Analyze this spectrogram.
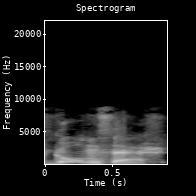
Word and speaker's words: Goldenstash: It's Goldenstash, like straight phonetically Goldenstash. spelled. It's not spelled like mustache. It's Stash.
